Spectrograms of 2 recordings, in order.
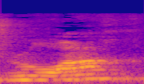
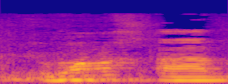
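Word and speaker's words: רוח: It's been called, it's prana in Sanskrit, it's chi in Chinese, it's ki in Japanese, it's ruach, I have to gargle my throat to pronounce that, ruach, manas in Polynesian, that's why we say mana from heaven.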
